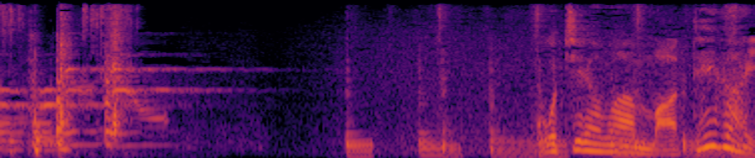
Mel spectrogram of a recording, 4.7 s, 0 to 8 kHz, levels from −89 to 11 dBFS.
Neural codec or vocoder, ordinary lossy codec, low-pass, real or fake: none; AAC, 32 kbps; 7.2 kHz; real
